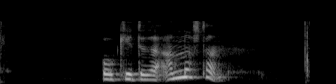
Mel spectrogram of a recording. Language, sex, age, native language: Icelandic, female, 10, Icelandic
